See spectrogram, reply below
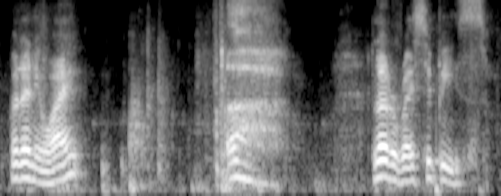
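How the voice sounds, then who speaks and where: Middle-aged woman from south america streaming from her rental on her phone, slow easy chat, sweet-talks her dog. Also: on the low side, a little hiss or hum. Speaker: live streamer. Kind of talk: casual home live stream tour. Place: rented house, indoors.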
